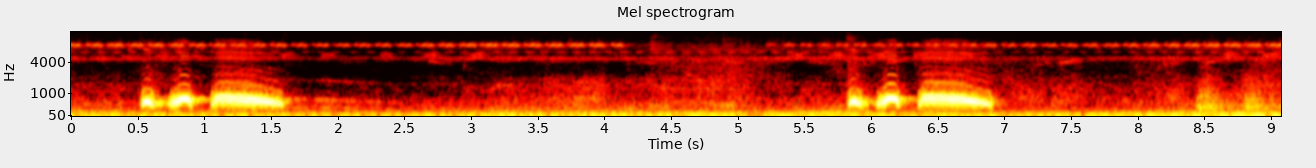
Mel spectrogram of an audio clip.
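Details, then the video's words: A female spotted dove calls to the male with two phrases spaced about five seconds apart, each of two quick coos and a long burry coo, over a constant low hum and a faint high whine. "TEKUKUR BETINA MEMANGGIL JANTAN"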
